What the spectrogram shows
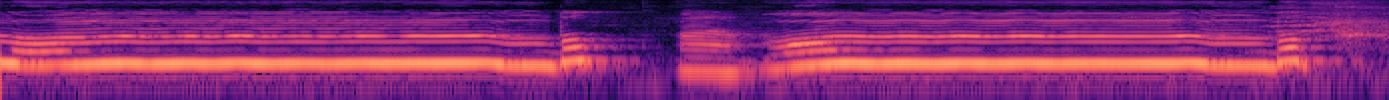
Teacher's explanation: Jadi dari sini mim tasdid harus dibaca dengung, wajibul gunnah digunnahkan. Kemudian perpindahan dari tanwin ke ba karena iqlab, jadi bacaan juga berturut-turut dibacanya dengung, dilamakan bacanya.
